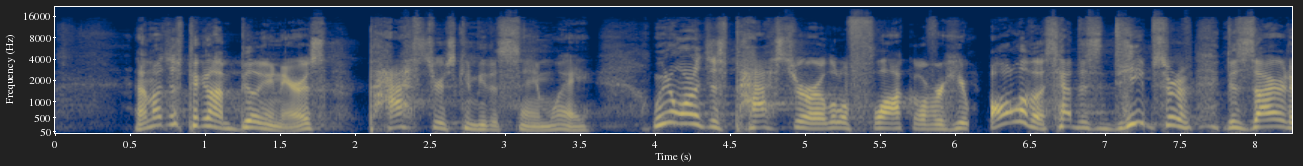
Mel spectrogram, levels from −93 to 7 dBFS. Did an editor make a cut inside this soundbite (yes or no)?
yes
